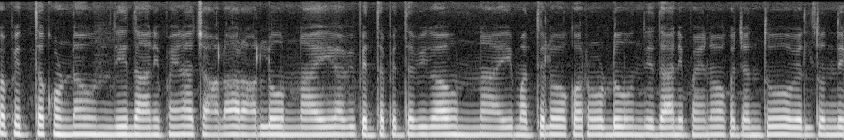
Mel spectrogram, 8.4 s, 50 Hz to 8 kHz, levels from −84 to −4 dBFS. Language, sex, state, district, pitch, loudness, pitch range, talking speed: Telugu, male, Andhra Pradesh, Visakhapatnam, 165 Hz, -14 LUFS, 165-170 Hz, 165 wpm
